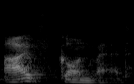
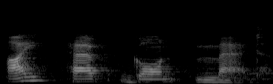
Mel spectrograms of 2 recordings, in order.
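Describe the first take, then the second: First: The word 'have' is reduced to 've. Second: The word 'have' is said in full.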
